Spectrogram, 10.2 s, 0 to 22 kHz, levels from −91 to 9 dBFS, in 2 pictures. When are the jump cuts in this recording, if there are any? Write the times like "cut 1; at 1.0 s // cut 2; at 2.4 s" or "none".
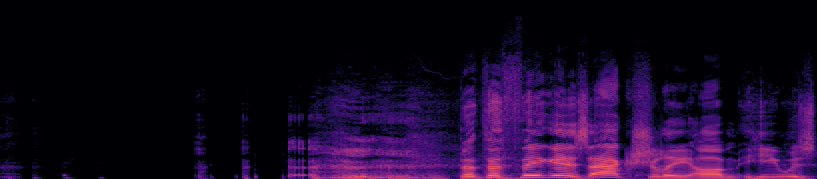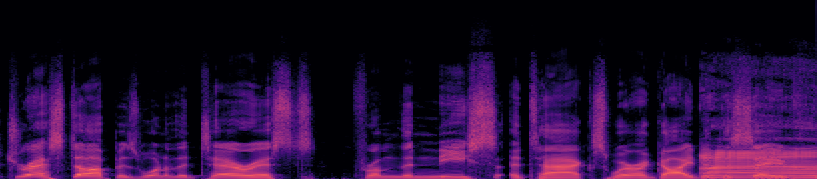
cut 1; at 6.3 s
